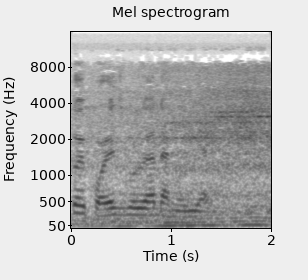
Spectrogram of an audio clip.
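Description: A man speaking Assamese into press microphones. From about halfway through, a low, steady rumble of a motor vehicle's engine rises underneath.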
